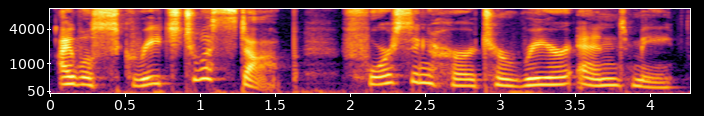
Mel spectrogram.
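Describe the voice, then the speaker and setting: A woman storyteller reading a personal story aloud in a deliberate, theatrical, wryly humorous way. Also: medium pitch, expressive. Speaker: writer and storyteller.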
